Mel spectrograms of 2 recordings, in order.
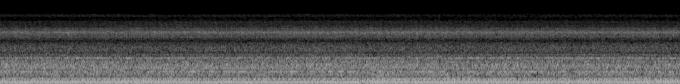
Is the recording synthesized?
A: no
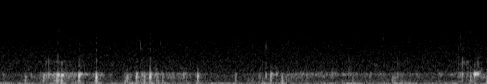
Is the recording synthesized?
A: yes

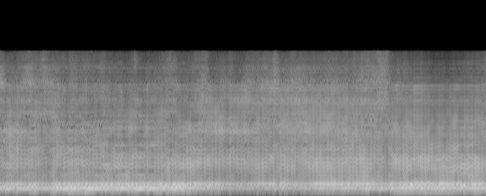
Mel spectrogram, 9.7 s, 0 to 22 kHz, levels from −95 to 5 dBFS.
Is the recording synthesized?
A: yes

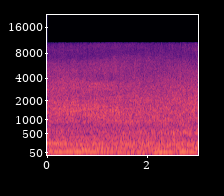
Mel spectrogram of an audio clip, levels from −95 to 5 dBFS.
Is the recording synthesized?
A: no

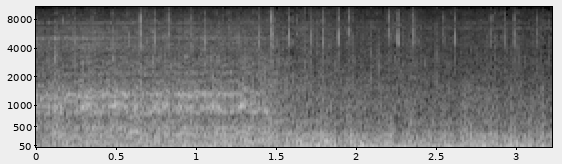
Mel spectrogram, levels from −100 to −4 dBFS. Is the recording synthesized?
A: no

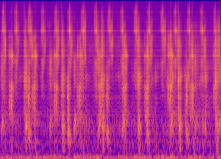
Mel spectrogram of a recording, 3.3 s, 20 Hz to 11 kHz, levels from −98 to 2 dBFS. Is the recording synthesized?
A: yes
